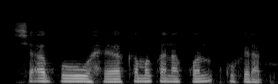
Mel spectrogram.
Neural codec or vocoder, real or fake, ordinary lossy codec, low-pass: codec, 16 kHz in and 24 kHz out, 1 kbps, XY-Tokenizer; fake; none; 7.2 kHz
